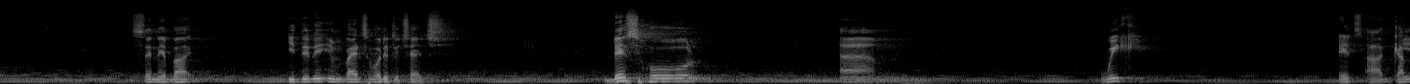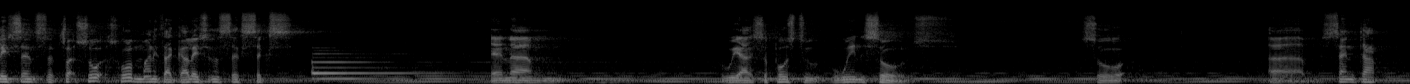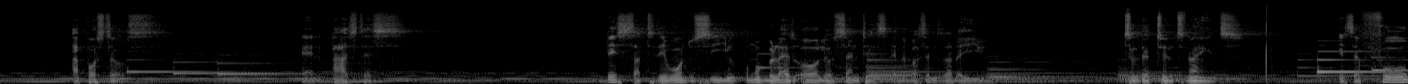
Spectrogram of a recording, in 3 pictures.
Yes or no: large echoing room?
yes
